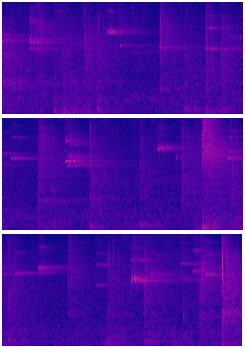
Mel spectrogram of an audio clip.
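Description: Handball rally: the rubber handball smacking off the court walls and the players' hands in irregular sharp cracks, about one a second, with the loudest near the middle, and trainers squeaking on the hardwood court floor between the strikes.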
